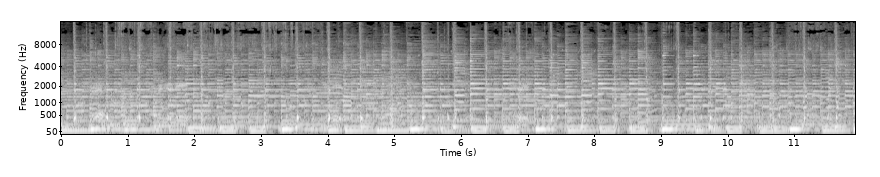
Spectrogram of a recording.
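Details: Bright banjo-led bluegrass music plays throughout, with steady plucked strings over a bouncing bass line and no animal voice anywhere.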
